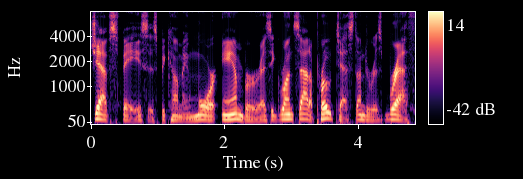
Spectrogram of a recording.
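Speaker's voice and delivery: ordinary delivery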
